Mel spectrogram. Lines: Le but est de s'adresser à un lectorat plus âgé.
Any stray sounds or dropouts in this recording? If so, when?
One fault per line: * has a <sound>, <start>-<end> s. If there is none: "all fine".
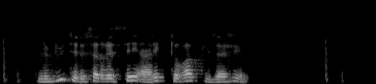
all fine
